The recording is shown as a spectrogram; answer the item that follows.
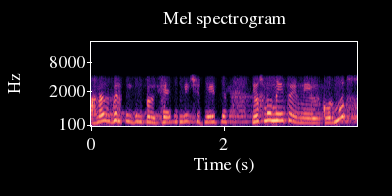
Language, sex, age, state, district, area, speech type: Kashmiri, female, 30-45, Jammu and Kashmir, Srinagar, urban, conversation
